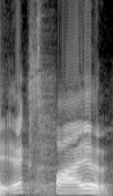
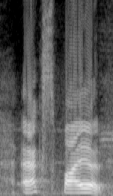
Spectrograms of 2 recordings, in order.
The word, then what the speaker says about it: expire: यहाँ पे आप लोग देख रहे हैं कि जिस वर्ड में आई RE के पहले आ रहा है आ जाए तो उस आई का उच्चारण आई हो रहा है ना।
